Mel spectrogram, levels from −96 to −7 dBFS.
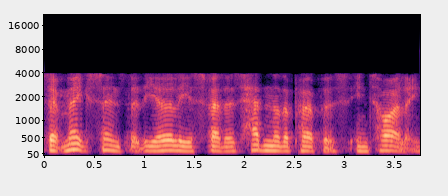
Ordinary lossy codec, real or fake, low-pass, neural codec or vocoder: AAC, 16 kbps; fake; 7.2 kHz; codec, 24 kHz, 0.5 kbps, DualCodec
